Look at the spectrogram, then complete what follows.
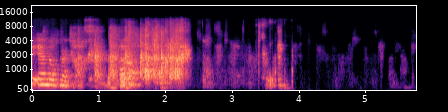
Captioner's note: applause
